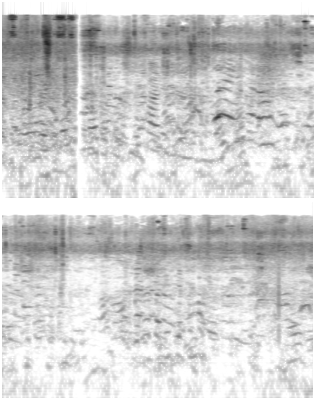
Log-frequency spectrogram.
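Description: Women's voices talk and call out nearby.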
